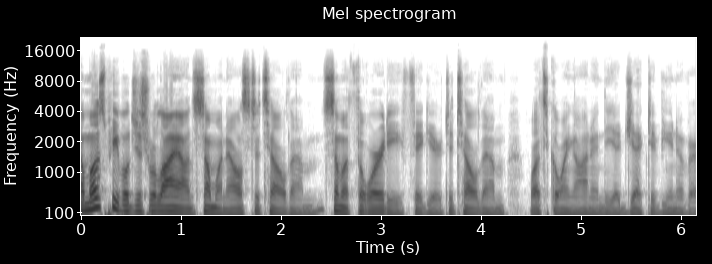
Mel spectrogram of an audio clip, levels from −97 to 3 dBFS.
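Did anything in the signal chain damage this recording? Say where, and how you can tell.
No, nothing in the signal chain damaged this audio.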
